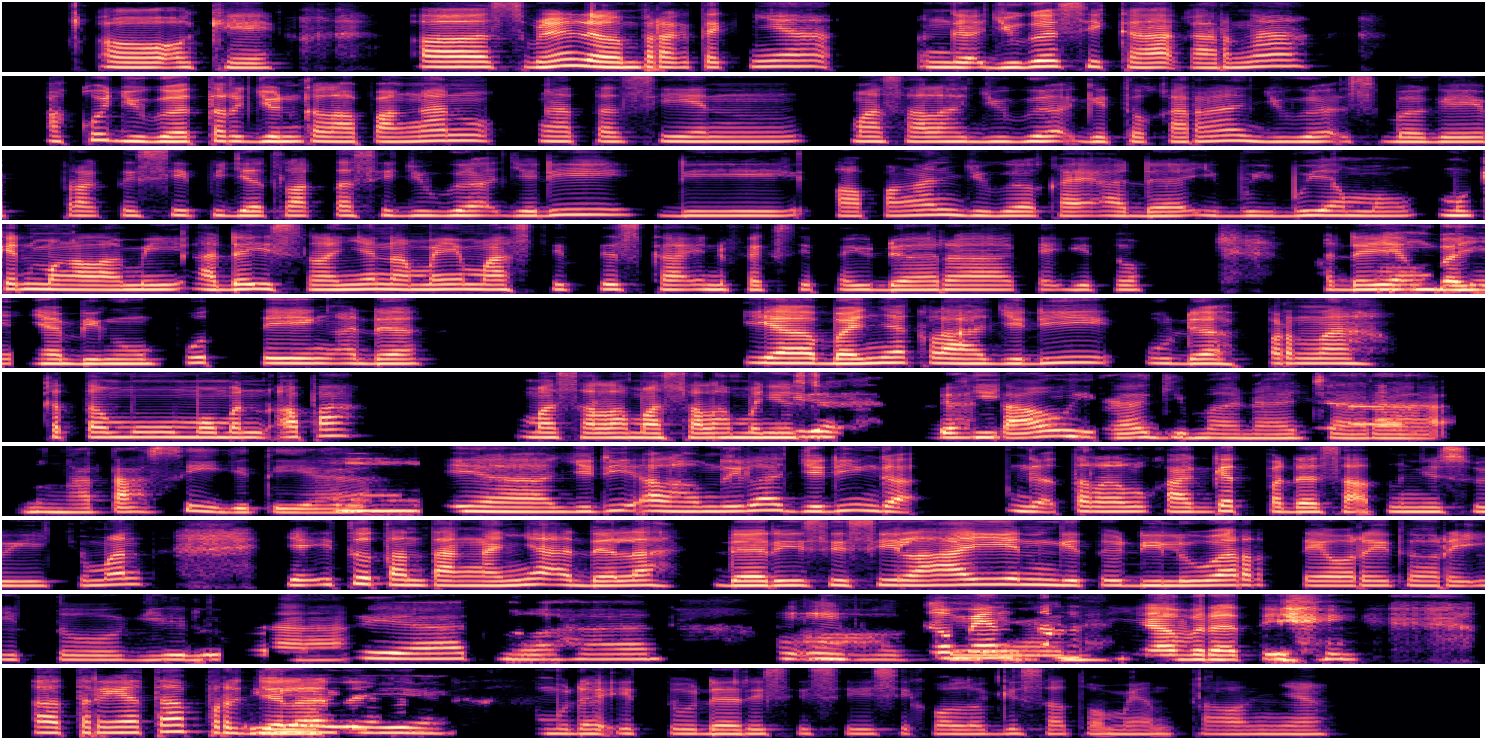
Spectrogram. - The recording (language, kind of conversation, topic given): Indonesian, podcast, Kapan terakhir kali kamu merasa sangat bangga pada diri sendiri?
- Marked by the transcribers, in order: tapping; other background noise; laughing while speaking: "berarti"; "psikologis" said as "sikologis"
